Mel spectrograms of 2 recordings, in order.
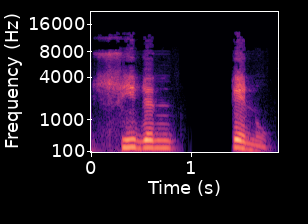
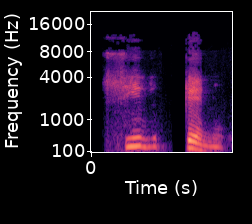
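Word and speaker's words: Tsidkenu: Es Yahweh Siden, a ver si lo puedo pronunciar, Sidenkenu. Sidkenu, ahí está, Sidkenu, Yahweh Sidkenu.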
